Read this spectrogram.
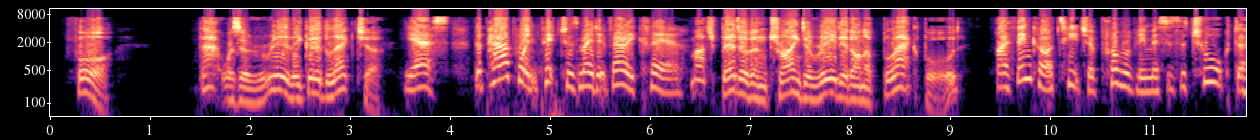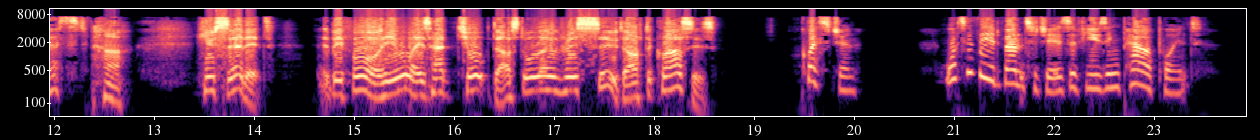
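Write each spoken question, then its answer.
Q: What are the advantages of using PowerPoint?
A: Its pictures make the lecture very clear, much clearer than reading it on a blackboard.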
